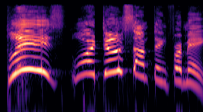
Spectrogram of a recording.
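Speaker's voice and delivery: very high, drawn-out cry at full lung power. Asking listeners if they ever cried out in prayer, acting out a yelled prayer. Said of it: "Like yelling at the top".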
